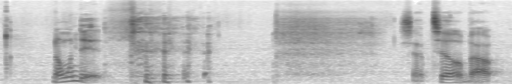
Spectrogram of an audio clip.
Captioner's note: chuckling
